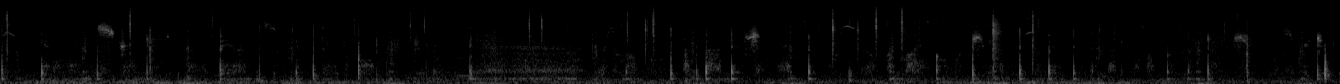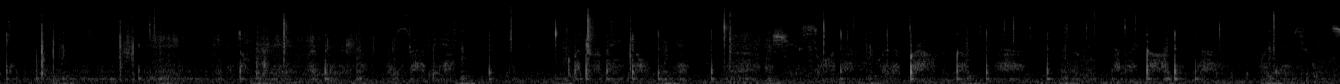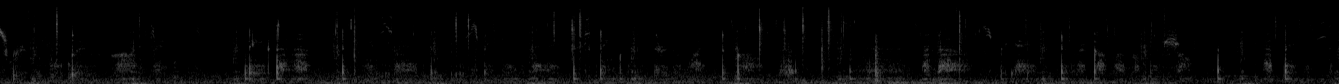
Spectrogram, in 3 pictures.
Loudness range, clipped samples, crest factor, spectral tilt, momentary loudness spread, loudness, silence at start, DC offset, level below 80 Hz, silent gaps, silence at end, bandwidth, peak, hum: 5 LU; under 0.1%; 34 dB; -2.5 dB/octave; 11 LU; -51 LUFS; 0 s; under 0.1%; -62 dBFS; none; 0 s; 16.5 kHz; -18 dBFS; none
